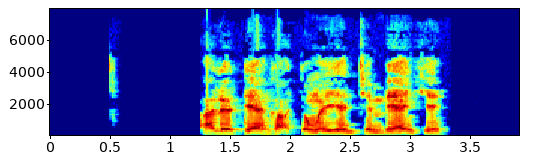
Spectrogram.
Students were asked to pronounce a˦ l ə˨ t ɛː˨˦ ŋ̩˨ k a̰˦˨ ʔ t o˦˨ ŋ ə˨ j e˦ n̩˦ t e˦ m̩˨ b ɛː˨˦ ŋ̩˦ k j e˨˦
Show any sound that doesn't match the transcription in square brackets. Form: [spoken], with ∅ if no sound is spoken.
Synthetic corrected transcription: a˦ l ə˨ t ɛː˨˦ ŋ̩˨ k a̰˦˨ ʔ t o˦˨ ŋ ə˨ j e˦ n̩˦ t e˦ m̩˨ b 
